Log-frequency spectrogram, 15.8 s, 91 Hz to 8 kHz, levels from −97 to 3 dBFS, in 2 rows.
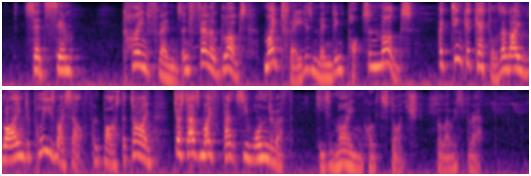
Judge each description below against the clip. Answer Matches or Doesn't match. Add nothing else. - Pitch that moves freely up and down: Matches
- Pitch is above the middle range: Matches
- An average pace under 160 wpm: Matches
